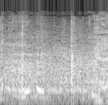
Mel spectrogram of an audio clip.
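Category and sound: crowd, audience applause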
